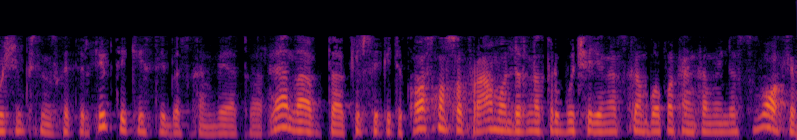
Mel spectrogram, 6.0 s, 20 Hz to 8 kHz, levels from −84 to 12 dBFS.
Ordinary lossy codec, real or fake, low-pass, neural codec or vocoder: AAC, 16 kbps; fake; 7.2 kHz; codec, 16 kHz, 8 kbps, FreqCodec, larger model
